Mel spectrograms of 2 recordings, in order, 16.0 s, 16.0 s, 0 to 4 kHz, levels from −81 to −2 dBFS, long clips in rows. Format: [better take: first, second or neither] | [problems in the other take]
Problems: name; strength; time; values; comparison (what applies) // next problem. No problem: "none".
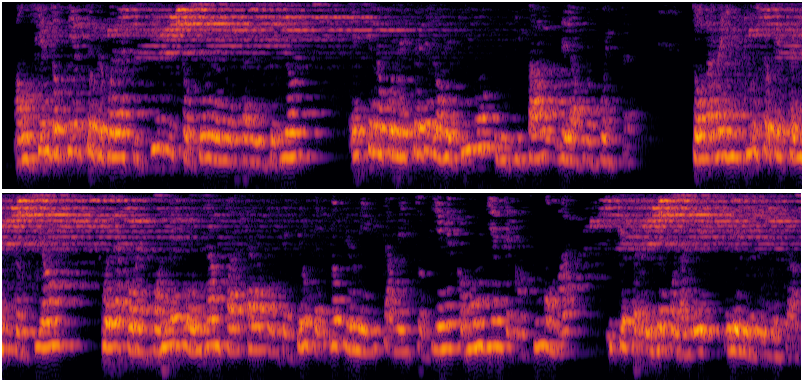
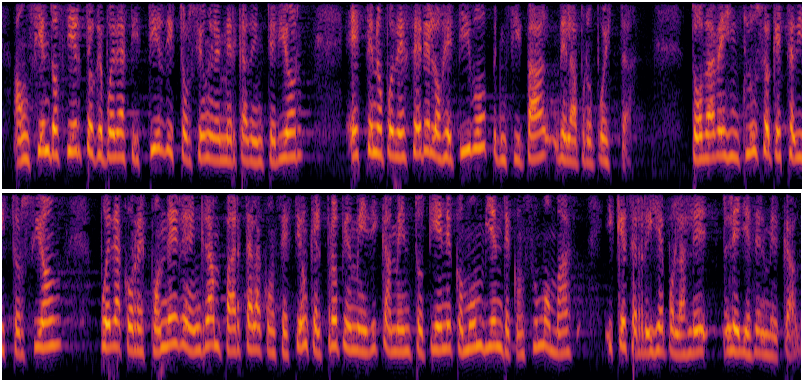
second | noise reduction (classical method WPE with log-MMSE)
